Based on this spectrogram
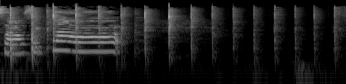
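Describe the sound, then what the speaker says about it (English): A brief voice opens, then hands clap in a steady, evenly spaced run of about a dozen crisp claps that grow slightly softer, close and clear. "Give yourselves a clap."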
